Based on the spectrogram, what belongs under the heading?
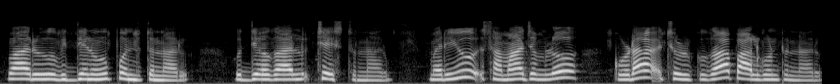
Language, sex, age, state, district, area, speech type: Telugu, female, 18-30, Andhra Pradesh, Konaseema, rural, spontaneous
